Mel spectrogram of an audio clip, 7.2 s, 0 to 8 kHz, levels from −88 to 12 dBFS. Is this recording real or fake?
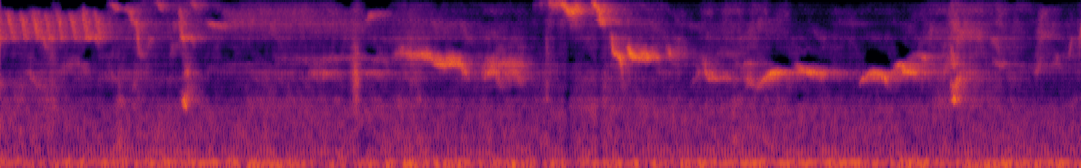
fake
